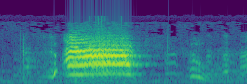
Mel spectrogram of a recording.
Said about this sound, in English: Good heavens, Bud. Did you hear Costello sneeze?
